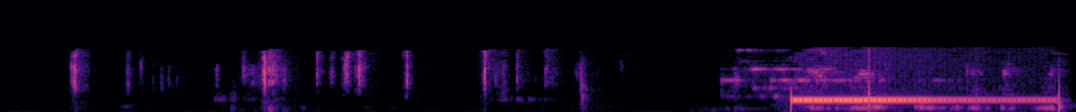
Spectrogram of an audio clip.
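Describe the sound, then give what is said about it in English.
Telephone being dialed to transfer a call: many short keypad beeps in an uneven sequence, then a steady, loud ringing tone that continues alone to the end. “Okay, I'm dialing.”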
